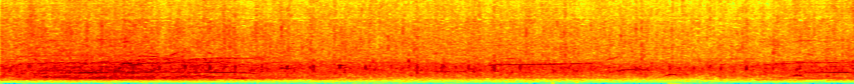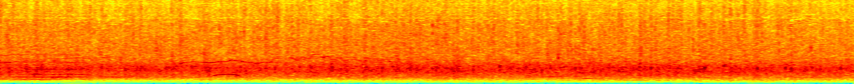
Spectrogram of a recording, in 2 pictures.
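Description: Audience applause for Jules Buckley and the Heritage Orchestra at a Royal Albert Hall concert: sustained crowd clapping, loudest at first, then steady and dense, with a few whistles near the start.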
